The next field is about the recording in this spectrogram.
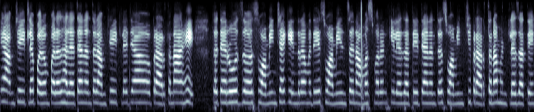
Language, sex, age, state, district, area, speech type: Marathi, female, 18-30, Maharashtra, Buldhana, rural, spontaneous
